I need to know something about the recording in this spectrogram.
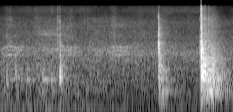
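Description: Two short, light knocks about a second apart, the second with a brief ring, over faint background noise.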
